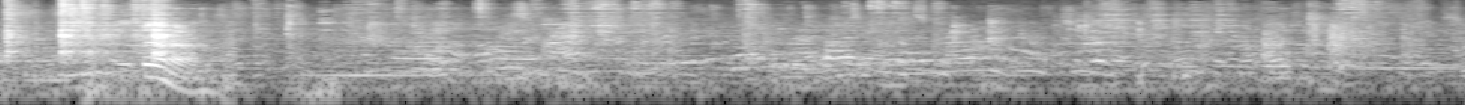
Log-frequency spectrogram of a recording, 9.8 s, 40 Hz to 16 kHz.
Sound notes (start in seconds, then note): 2.1 guests chattering; 3.2 cutlery clanking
